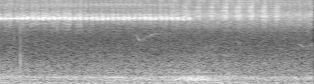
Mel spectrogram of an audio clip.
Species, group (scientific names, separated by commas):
Tettigonia viridissima, Orthoptera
